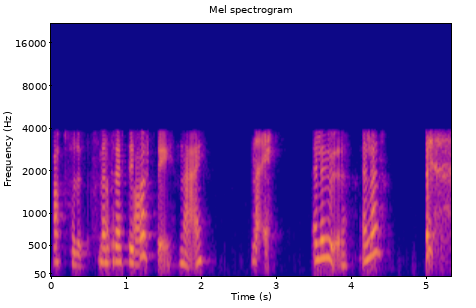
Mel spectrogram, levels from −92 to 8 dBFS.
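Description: Throughout the speech, the iLBC codec confines the sound to 150 Hz to 3.7 kHz, with nothing above 3.8 kHz. Coding each frame independently, consistent with 30 ms frames at 13.33 kbps, leaves a plainly audible rough, synthetic edge that plain telephone band-limiting lacks.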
